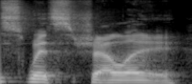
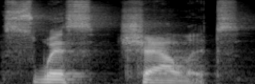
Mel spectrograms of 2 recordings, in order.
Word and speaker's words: Swiss Chalet: I don't I don't know Harvey's, but I've seen Swiss Chalet. In Canada, they don't have any weird pronunciations. Like, you don't call it like Swiss chalot, right? It's it's still Swiss chalet.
